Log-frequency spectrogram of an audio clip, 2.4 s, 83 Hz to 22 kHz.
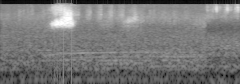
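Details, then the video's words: Large Banded Grasshopper, Arcyptera fusca, on the sunny slopes of Fließer Sonnenhänge, Austria, on 16 August 2018. A single brief, loud, high rasping burst is followed by near silence, then a few faint, dry ticks. "Arcyptera fusca -- Große Höckerschrecke -- Large Banded Grasshopper"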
